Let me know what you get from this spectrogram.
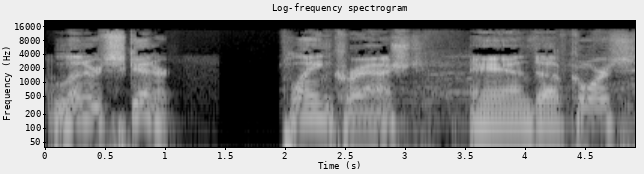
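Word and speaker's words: Lynyrd Skynyrd: The first album said pronounced Leonard Skinner on the front of it.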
